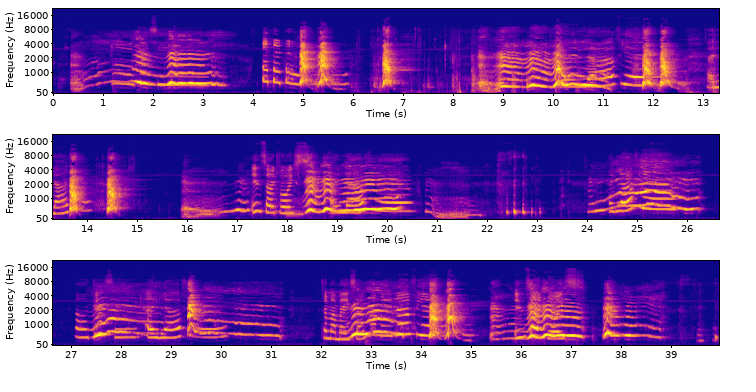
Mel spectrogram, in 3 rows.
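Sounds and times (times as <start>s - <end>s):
dog barking: 5.0s - 5.7s, 6.6s - 7.0s, 11.8s - 12.6s, 13.6s - 14.8s, 34.2s - 34.9s
dog howling: 24.3s - 26.3s.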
